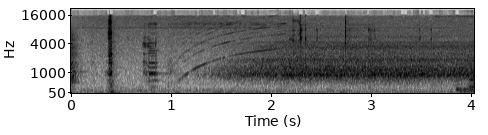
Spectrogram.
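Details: Laptop hard drive in an external enclosure being tested for data recovery: a couple of clicks at power-on, then a smooth rising whine settling into a steady hum; normal spin-up, drive detected as 232 GB and working.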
